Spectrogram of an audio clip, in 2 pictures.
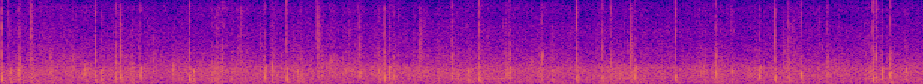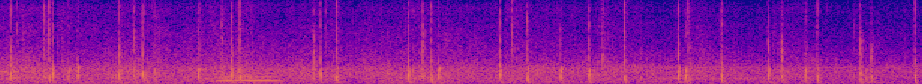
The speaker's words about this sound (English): I think people just wanted to get some sort of relief, you know, and so when the national anthem finished singing, there was a huge sort of ripple of applause that sort of came down and disappeared.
